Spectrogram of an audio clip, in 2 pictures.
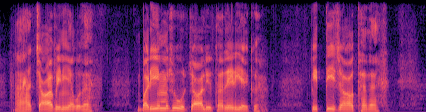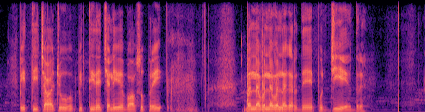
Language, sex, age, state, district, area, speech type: Dogri, male, 18-30, Jammu and Kashmir, Kathua, rural, spontaneous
